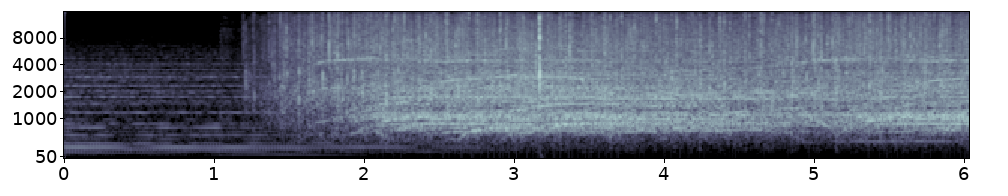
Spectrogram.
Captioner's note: cheering and applause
